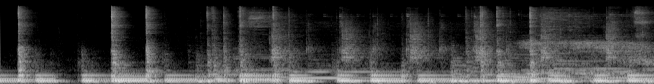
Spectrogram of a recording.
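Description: Instrumental music led by a large acoustic bass plucked in a repeating low line, with sharp percussive hits over it. More instruments come in near the end.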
